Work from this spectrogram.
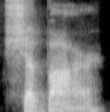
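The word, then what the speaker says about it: שבר: then the rash and we know that the sean makes the sh sound the bath makes the b sound and the rash makes the r sound which gets shabar another word that they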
